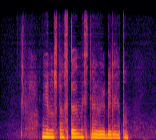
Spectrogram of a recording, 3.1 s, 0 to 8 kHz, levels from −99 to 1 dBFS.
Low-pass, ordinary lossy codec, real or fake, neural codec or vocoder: 7.2 kHz; none; fake; codec, 44.1 kHz, 2.6 kbps, DAC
